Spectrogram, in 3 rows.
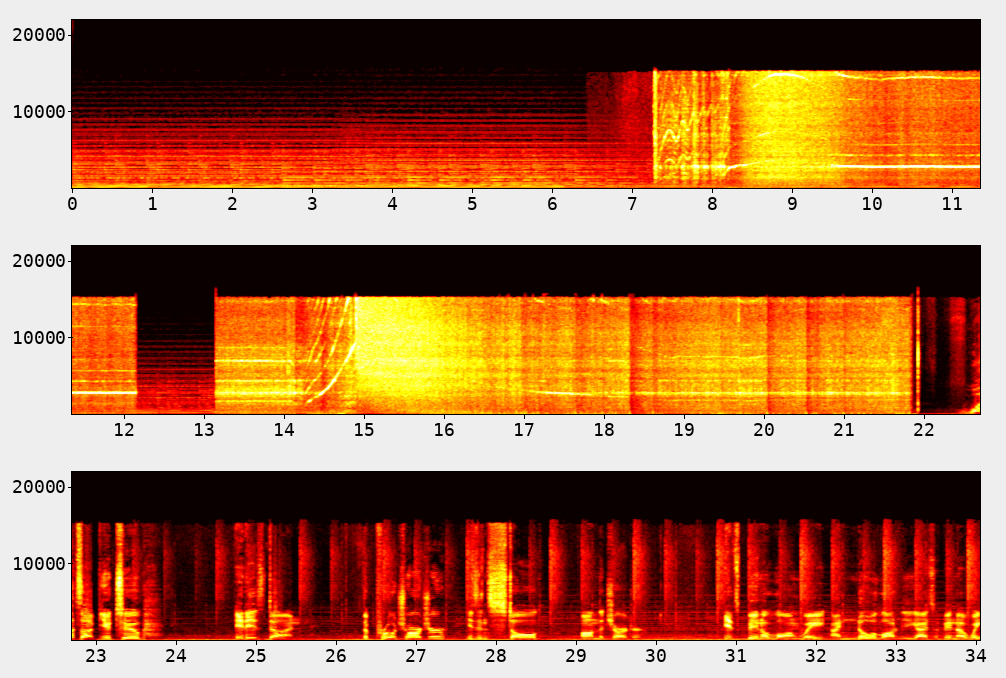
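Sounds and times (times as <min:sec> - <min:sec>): car engine running: 0:06.4 - 0:12.2, 0:13.2 - 0:26.6
supercharger whine: 0:06.4 - 0:12.2, 0:13.2 - 0:22.0
engine revving: 0:06.6 - 0:12.2, 0:13.1 - 0:21.9.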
